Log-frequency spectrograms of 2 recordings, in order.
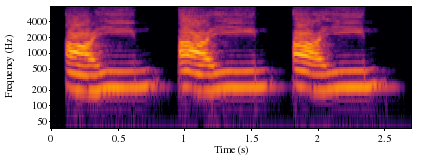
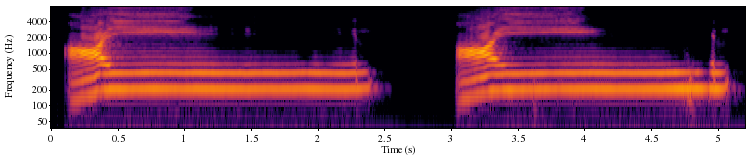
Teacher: সঠিক উচ্চারণটা কি হবে? গলাটা চেপে উচ্চারণ করতে হবে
